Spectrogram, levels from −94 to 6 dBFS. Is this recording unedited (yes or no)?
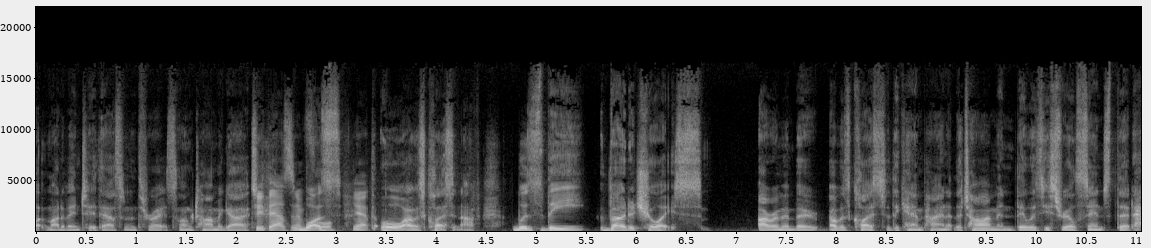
yes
